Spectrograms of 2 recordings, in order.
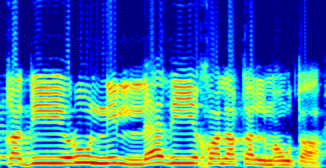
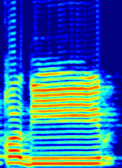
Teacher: تنوین کے اندر جو نون جزم والی ہے نا، وہ نون جزم والی کو انہوں نے بدل کے نون زیر کر دیا ہے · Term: نون قطنی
